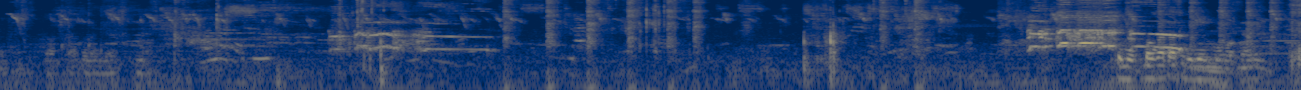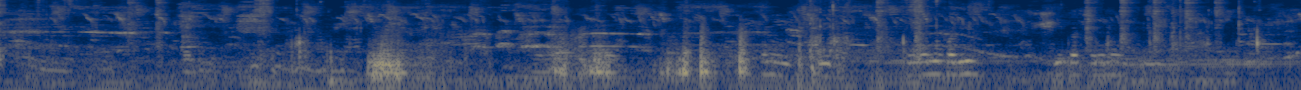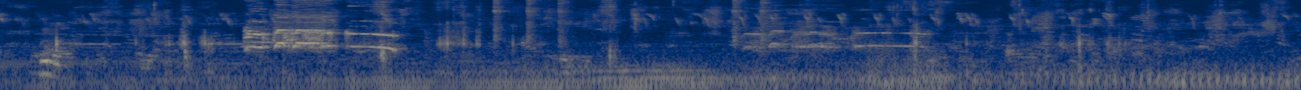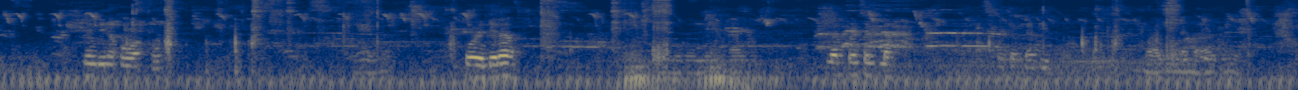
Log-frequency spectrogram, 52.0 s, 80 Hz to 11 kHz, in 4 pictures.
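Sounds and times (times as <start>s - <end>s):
chickens clucking: 0.0s - 52.0s
rooster crowing: 3.3s - 5.0s, 10.3s - 11.9s, 28.4s - 30.0s, 33.5s - 35.5s.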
